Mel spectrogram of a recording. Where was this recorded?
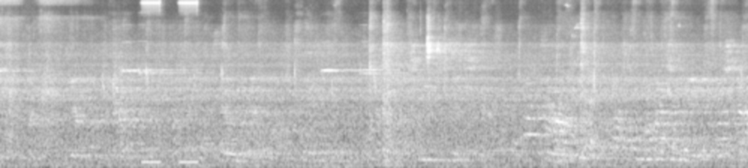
in a subway station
